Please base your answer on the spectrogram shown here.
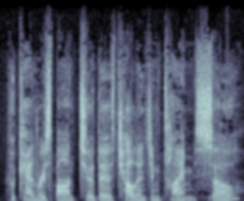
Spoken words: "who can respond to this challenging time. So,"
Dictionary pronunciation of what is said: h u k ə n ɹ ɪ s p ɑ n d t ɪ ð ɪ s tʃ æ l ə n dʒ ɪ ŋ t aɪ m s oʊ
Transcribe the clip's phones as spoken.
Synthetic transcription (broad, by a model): h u k ə n ɹ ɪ s p ɑ n t ɪ ð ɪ tʃ æ l ə n dʒ ɪ ŋ t aɪ m s oʊ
